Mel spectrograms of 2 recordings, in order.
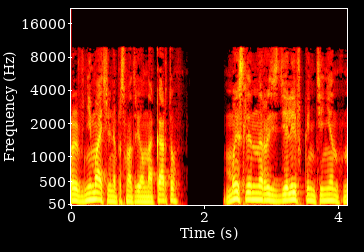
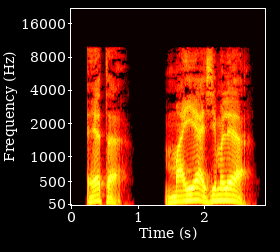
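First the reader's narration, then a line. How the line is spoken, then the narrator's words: Cold. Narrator (Russian): холодно объяснил Генрих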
